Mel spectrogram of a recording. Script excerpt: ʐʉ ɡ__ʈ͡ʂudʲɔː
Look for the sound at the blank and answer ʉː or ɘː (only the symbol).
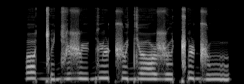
ʉː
